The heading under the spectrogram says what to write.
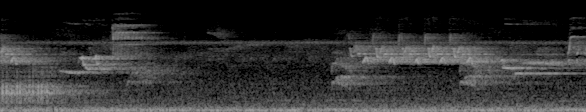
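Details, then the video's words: Singing chickadees give a quick run of clear whistles and buzzy, stacked notes, with several calls overlapping over a steady low rumble. "Singing Chickadees Sound"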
